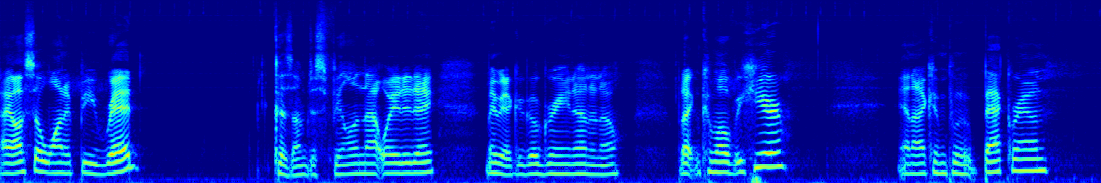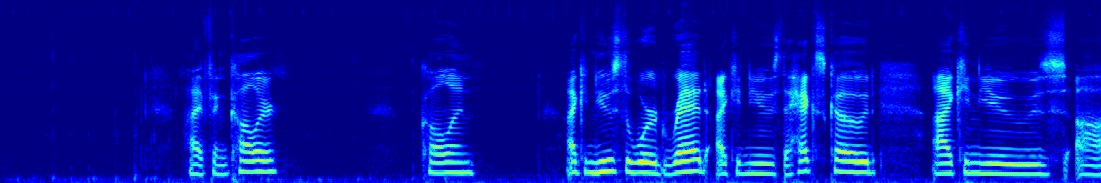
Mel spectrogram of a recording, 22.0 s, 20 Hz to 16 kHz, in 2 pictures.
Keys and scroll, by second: 8.6 Return, 9.8-15.4 typing.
